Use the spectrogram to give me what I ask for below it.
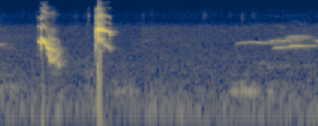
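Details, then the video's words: Oriental magpie-robin challenging a rival: two loud harsh downward notes in quick succession, then silence and a soft thin whistled phrase. "Kicau KACER cari LAWAN"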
